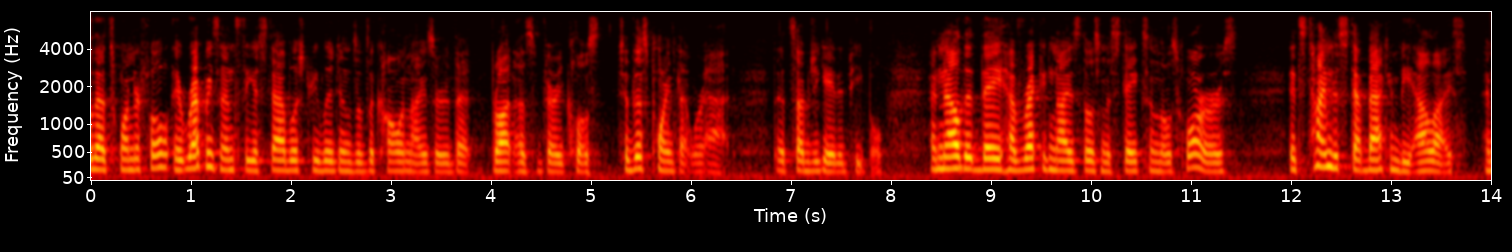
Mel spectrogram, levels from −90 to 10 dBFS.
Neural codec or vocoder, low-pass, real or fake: vocoder, 22.05 kHz, 80 mel bands, Vocos; 7.2 kHz; fake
